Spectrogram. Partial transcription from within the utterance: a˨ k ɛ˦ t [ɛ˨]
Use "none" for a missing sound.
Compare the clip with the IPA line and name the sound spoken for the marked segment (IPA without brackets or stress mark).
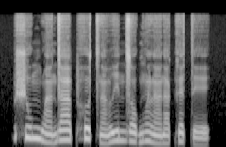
e˨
